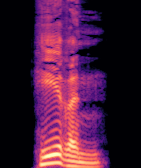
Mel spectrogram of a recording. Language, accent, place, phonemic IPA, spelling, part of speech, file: German, Germany, Berlin, /ˈheːʁən/, hehren, adjective, De-hehren.ogg
- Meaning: inflection of hehr: 1. strong genitive masculine/neuter singular 2. weak/mixed genitive/dative all-gender singular 3. strong/weak/mixed accusative masculine singular 4. strong dative plural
